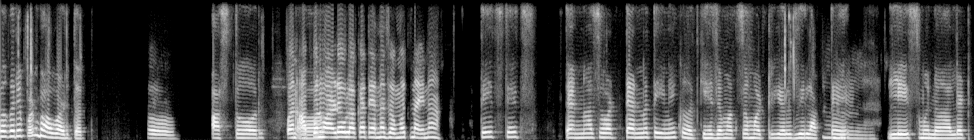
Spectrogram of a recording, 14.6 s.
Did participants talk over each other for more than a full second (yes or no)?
no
